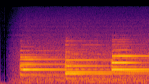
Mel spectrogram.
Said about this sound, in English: The bells of Robert Carr Chapel ring out sweetly over the live oak trees, while underneath students and faculty stroll in contemplation and reflection.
